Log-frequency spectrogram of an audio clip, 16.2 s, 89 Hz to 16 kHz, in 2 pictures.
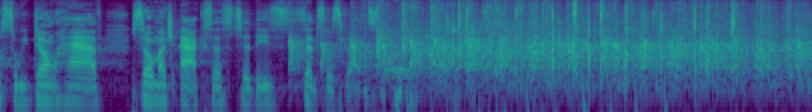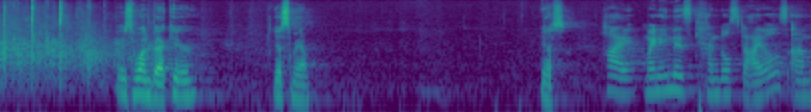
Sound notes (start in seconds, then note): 2.8 audience applauds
